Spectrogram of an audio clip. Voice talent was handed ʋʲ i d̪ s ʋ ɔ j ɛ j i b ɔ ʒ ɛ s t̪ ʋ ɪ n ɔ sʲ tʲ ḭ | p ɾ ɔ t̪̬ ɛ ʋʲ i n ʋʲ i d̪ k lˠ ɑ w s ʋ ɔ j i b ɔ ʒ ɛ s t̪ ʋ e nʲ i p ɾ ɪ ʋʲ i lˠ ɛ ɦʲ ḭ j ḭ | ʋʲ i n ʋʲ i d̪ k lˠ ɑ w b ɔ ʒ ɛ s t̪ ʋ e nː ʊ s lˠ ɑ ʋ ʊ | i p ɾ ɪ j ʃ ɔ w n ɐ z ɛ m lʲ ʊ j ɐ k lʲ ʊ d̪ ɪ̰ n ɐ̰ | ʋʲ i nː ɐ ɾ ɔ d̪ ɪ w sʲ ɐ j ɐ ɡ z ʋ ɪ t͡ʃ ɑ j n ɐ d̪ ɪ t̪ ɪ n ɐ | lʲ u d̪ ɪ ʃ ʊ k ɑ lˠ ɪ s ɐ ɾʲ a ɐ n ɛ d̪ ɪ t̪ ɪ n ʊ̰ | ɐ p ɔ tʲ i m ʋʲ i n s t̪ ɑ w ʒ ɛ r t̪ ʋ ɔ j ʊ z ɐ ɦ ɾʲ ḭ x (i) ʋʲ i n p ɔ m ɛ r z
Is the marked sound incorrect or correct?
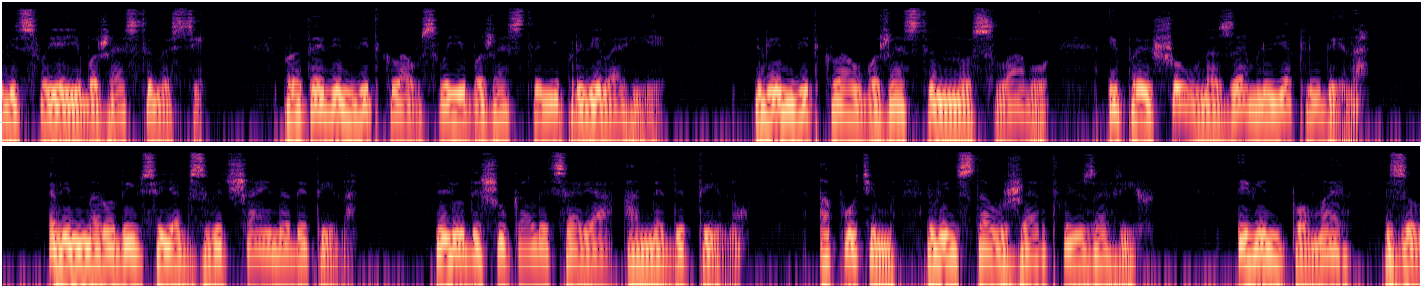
correct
